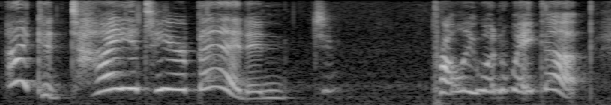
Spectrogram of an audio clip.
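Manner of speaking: high, loud mock boast; playful teasing. She teases the sleeper in bed, playful and high. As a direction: swoop up in exaggerated teasing.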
